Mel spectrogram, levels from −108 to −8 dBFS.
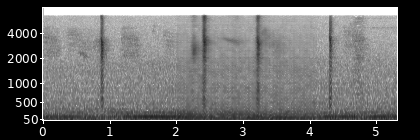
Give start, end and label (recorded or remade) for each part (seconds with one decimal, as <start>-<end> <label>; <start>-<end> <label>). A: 0.0-2.0 recorded; 2.0-4.1 remade; 4.1-5.3 recorded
